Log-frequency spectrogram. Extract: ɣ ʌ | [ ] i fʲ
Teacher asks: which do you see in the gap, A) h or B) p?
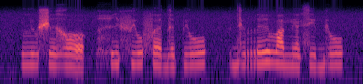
A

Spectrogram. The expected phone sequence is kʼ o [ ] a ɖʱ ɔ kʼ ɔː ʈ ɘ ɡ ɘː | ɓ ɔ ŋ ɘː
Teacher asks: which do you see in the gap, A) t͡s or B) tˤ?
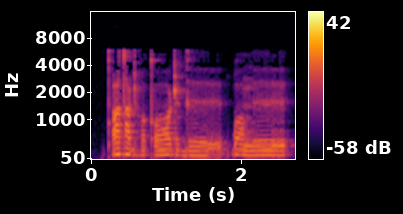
B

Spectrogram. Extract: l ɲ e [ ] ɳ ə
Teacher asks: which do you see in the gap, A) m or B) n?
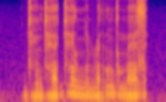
A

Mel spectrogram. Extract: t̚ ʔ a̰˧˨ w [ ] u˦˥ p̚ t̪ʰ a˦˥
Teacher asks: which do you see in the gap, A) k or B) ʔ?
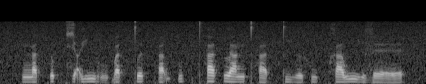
B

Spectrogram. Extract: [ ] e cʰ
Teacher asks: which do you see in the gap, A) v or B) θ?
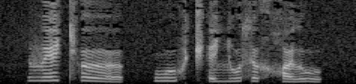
A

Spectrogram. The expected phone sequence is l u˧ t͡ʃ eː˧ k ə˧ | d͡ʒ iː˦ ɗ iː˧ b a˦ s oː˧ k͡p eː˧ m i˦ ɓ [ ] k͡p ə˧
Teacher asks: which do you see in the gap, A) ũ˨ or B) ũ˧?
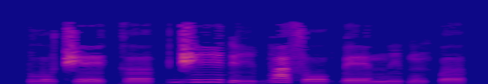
A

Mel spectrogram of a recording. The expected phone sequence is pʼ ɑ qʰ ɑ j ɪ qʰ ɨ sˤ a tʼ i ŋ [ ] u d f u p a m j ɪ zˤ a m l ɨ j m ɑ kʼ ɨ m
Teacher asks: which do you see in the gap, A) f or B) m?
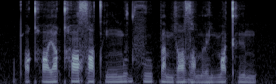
B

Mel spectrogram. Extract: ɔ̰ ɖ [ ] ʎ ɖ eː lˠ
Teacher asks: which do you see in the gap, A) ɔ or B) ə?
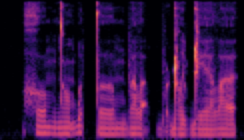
A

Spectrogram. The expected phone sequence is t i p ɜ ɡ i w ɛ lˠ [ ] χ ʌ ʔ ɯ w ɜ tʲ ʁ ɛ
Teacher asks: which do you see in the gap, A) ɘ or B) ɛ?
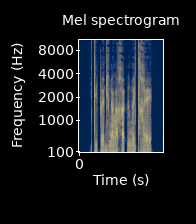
B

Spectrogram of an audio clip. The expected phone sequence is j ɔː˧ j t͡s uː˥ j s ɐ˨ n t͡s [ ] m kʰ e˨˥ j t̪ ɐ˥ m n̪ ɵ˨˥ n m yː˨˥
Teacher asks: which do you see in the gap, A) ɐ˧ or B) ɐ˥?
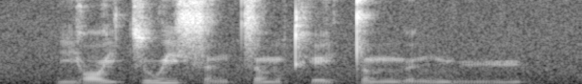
B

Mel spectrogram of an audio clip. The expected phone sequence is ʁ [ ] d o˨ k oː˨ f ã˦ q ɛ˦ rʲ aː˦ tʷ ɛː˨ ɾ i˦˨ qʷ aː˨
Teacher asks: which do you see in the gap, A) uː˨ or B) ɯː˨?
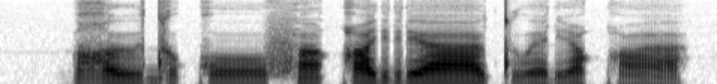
B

